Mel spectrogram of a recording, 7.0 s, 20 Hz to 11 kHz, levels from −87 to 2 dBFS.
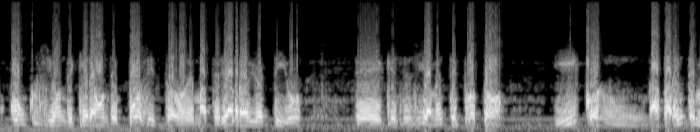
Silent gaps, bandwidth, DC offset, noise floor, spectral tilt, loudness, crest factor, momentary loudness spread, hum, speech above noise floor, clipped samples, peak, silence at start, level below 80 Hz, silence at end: none; 9.8 kHz; under 0.1%; -40 dBFS; -7 dB/octave; -11 LUFS; 10 dB; 7 LU; none; 30 dB; under 0.1%; -2 dBFS; 0 s; -46 dBFS; 0 s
